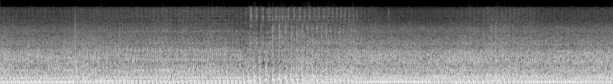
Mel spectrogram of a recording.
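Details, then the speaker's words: Honda GCV190 mower that stalled and wouldn't restart, run after cleaning the clogged air filter and box, filter removed: strong even note at steady speed, no hunting, misses or stalling; runs smoothly. "all right looks like the blade control works and looks like she runs pretty good"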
